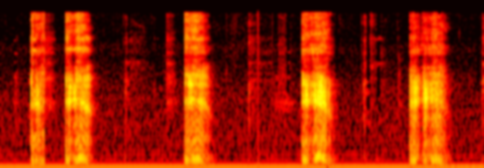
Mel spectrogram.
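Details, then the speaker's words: Adult man with allergies, whose throat feels strange but not painful, repeatedly clears his throat in short, rough, voiced bursts with quiet pauses between them. "and by the way I'm sorry about my throat like I said I'm my stupid Allergies have been bothering me I do get heated my throat is sounding a little strange today it doesn't hurt but I think it's because of allergies"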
